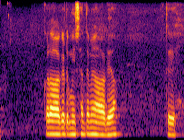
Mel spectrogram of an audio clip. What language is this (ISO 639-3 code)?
pan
